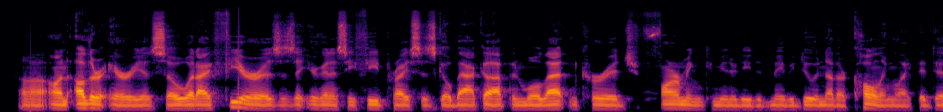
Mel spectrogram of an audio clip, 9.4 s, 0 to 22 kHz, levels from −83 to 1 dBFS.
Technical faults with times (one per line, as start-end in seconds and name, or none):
0.31 block of digital silence
2.39 block of digital silence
